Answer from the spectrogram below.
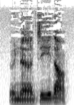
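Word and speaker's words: unvtsida: Number four is brain, u-na-ji-dan, u-na-ji-dan.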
